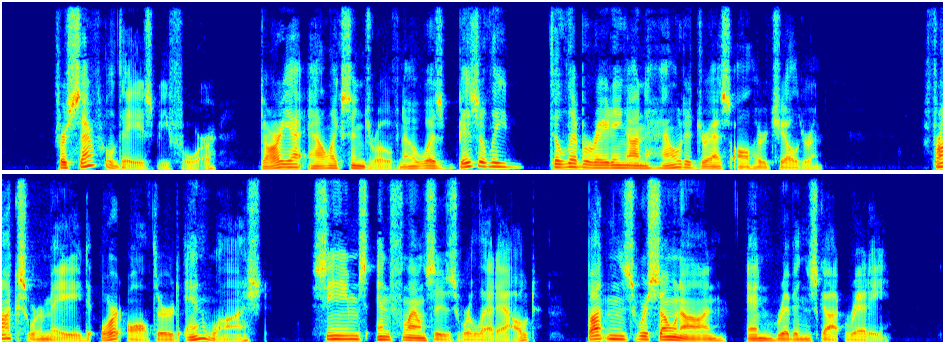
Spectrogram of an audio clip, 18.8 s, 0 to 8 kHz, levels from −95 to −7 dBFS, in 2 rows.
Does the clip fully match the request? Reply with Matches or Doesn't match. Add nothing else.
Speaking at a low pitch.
Matches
